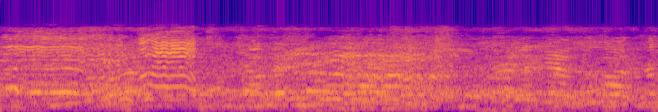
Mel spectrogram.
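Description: At Babarpur goat market in Auraiya, a goat gives a short wavering bleat amid dense crowd chatter, with voices talking close by the whole time.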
